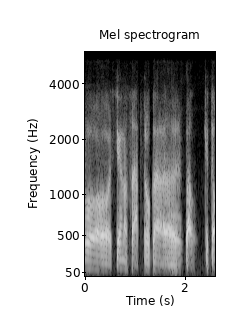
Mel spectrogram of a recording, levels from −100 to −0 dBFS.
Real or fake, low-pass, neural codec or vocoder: fake; 5.4 kHz; codec, 24 kHz, 3 kbps, HILCodec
